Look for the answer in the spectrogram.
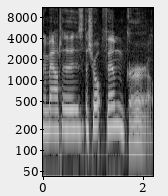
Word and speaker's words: Gurl: So, Girl, it's spelt G-U-R-L, because in the old-fashioned days, the gays would go, hey, girl, like that, girl.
